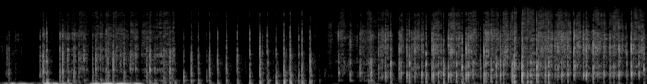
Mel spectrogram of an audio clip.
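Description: A small printed cardboard cosmetics box with a window and a bottle inside is turned in the hands while fingertips and nails tap and scratch its sides. Quick, dry taps with a hollow low body alternate with crackly, papery scratching. There is a brief pause just past three seconds, then a denser run of scratches and taps.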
